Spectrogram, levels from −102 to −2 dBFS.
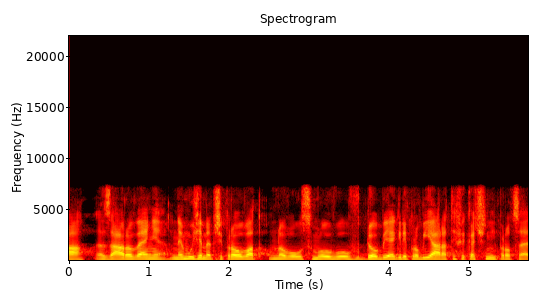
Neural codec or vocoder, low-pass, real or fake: codec, 16 kHz, 4.8 kbps, FACodec; 7.2 kHz; fake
